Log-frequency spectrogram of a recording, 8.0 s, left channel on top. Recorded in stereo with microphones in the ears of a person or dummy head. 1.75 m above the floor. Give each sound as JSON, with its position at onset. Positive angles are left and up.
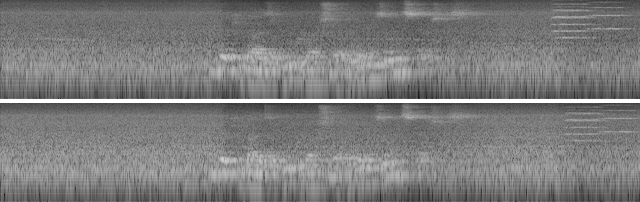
{"t": 2.6, "sound": "a man speaking", "side_deg": -65, "distance_m": 5.0}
